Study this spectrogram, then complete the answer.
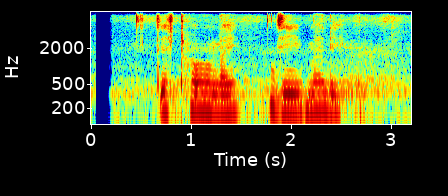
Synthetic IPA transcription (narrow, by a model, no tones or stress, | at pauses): t̪esʈʰaw̃lajd͡zimali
